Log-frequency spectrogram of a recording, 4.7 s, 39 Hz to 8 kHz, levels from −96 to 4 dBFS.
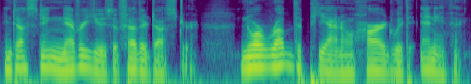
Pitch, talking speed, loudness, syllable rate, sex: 95 Hz, 180 wpm, -19 LUFS, 5.4 syllables/s, male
